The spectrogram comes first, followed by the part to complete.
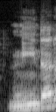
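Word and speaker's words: neither: नीदर of them, ये नीदर पढ़ेंगे, नाइदर भी पढ़ सकते हैं, दोनों ही प्रोनाउंसिएशन सही होते हैं, ठीक है।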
